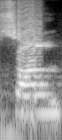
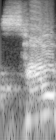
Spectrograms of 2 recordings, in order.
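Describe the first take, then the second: First: The syllable is said with a heavy, full-mouthed vowel. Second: The syllable is said with a light, thin vowel. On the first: The speaker calls it right. "সল হবে কেন বলেন? ইস্তিলার কয় হরফ?" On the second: The speaker calls it wrong. "সাল বলা যাবে?"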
